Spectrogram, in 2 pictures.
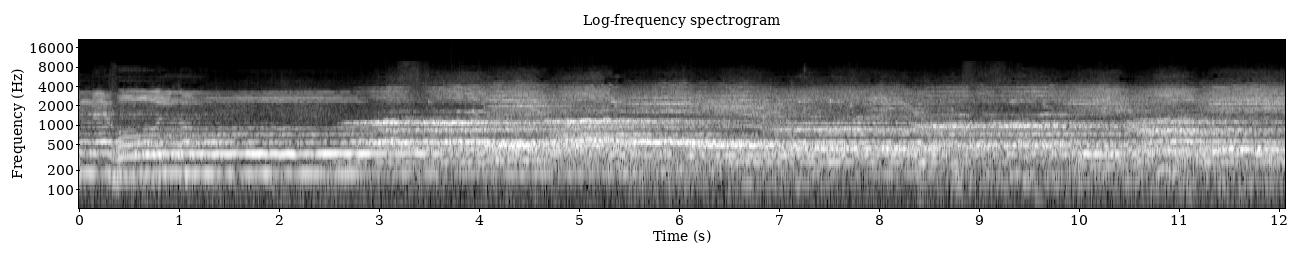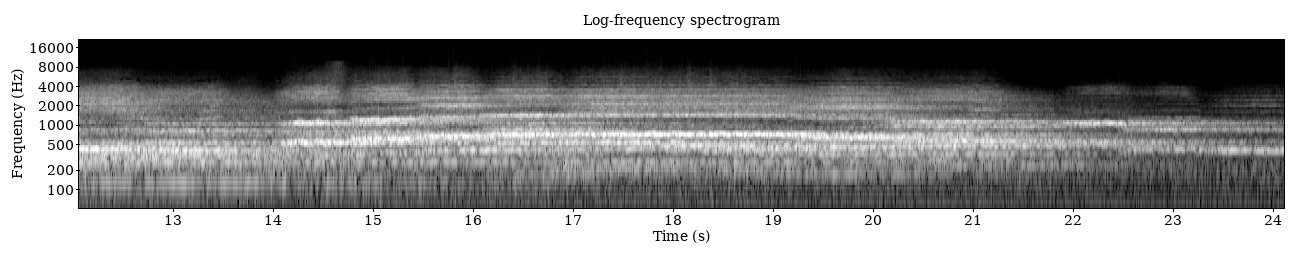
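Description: A choir singing slow, held notes as background music, swelling louder about two-thirds of the way through.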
